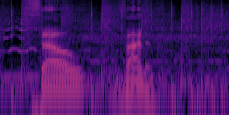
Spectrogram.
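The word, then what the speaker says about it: Thel 'Vadam: last but not least fel vitamin and yes that's how you pronounce it or the arbiter voiced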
